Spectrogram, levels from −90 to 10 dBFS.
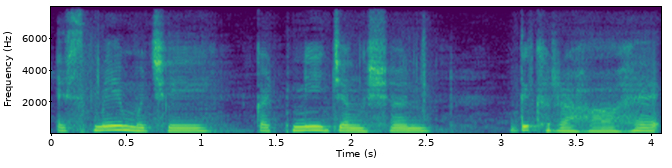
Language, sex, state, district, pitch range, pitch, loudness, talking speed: Hindi, female, Madhya Pradesh, Katni, 170-200 Hz, 180 Hz, -14 LUFS, 105 wpm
